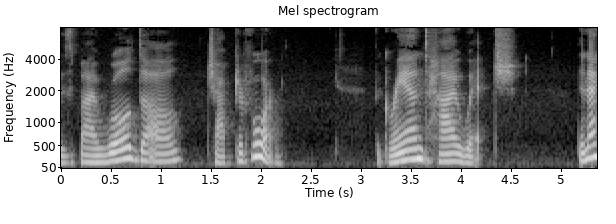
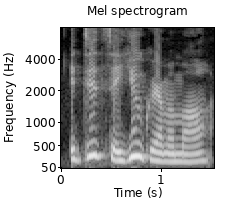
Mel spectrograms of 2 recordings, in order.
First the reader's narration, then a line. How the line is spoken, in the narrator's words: I cried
